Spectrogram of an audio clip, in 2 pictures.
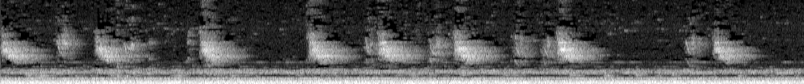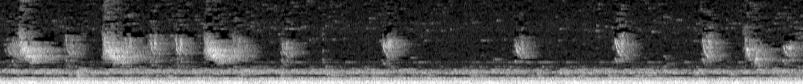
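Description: Small birds chirping: a string of short, high chirps repeated irregularly, busiest through the first ten seconds and thinning out toward the end, over a steady low hum.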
